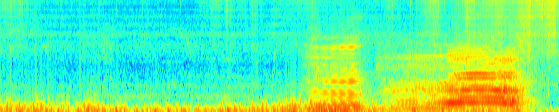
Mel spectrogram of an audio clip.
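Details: Cattle let loose to eat grass in a farm rice field: after rustling and grazing noise, a short moo then a longer rising, strained bellow, both richly harmonic.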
